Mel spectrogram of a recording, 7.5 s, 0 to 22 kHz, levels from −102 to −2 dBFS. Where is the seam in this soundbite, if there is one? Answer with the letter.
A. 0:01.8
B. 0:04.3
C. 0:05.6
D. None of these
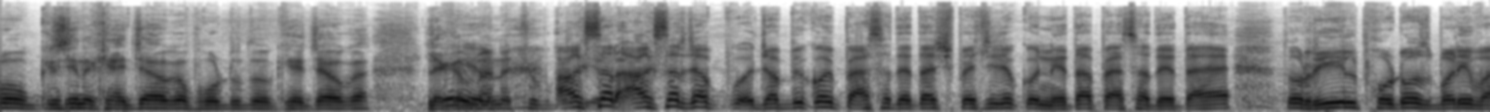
D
